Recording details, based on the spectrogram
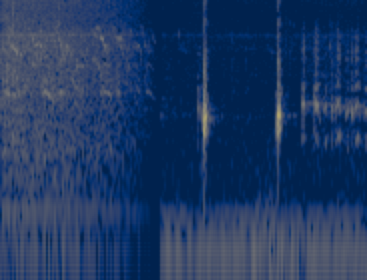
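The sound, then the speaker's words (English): Two wild turkey gobblers gobble in the morning, two sharp rattling bursts about a second apart, followed by softer trailing gobbles over a low outdoor rumble after an earlier hiss of noise. “And those two gobblers are still up there.”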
